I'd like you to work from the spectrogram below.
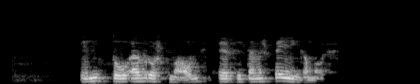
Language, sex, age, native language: Icelandic, male, 20-29, Icelandic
